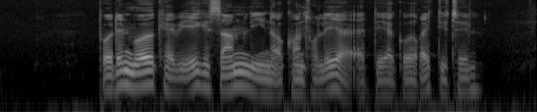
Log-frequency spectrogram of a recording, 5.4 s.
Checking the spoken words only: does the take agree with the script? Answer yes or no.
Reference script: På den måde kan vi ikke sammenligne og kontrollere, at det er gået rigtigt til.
yes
